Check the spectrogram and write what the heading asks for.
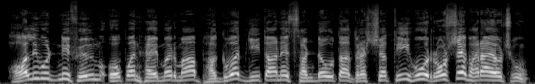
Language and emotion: Gujarati, angry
